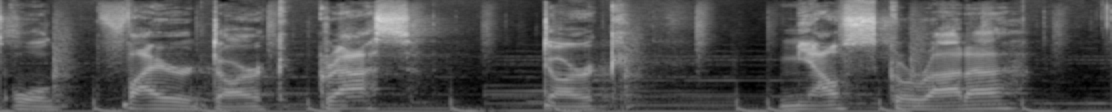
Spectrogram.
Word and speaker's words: Meowscarada: Having the dark fire incineroar, dark grass, or fire dark, grass dark, meowscarada, as I would try to properly pronounce it, instead of meowscarada. the gringo way.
